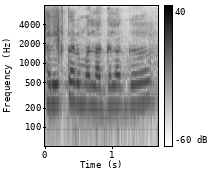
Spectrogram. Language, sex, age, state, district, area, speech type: Punjabi, female, 18-30, Punjab, Fatehgarh Sahib, rural, spontaneous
